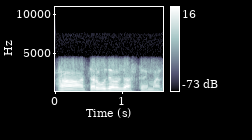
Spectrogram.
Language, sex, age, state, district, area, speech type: Marathi, male, 30-45, Maharashtra, Washim, urban, conversation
